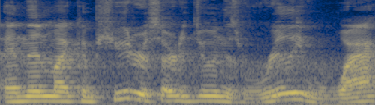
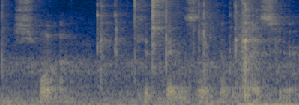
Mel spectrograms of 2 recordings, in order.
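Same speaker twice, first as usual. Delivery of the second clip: whispered aside; 8 semitones lower, 13 dB quieter, faster than usual. Real, not acted. Muttering while clearing desk.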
